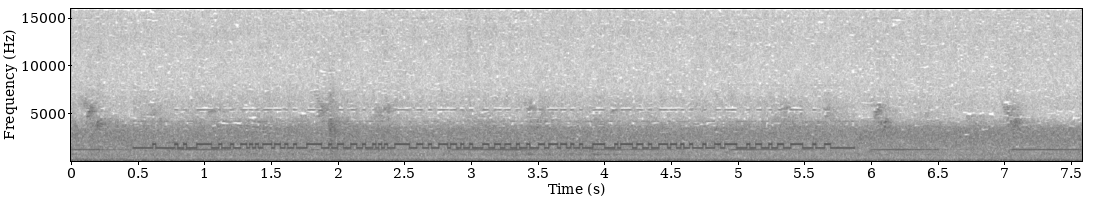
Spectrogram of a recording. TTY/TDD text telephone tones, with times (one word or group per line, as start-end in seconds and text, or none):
0.8-1.4 514
1.6-2.8 520650
2.9-3.6 807
3.7-4.4 930
4.6-5.7 792297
